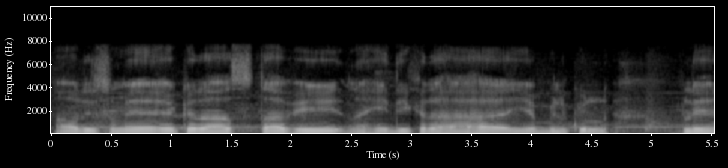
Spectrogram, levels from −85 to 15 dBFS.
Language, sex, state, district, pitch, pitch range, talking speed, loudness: Hindi, male, Bihar, Vaishali, 125 Hz, 125-130 Hz, 130 wpm, -21 LUFS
